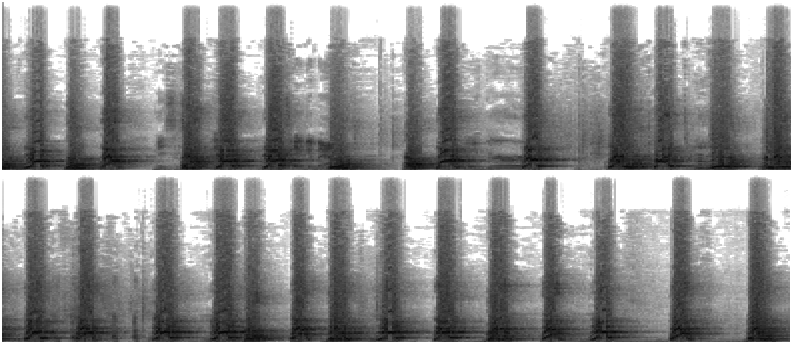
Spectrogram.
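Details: Mississippi, a household dog fascinated by the turning dishwasher spinner, keeps up a long, steady volley of loud, high, clipped barks, about two per second, with a brief whine near the four-second mark.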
